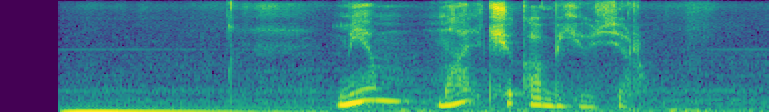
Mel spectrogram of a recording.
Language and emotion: Russian, neutral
